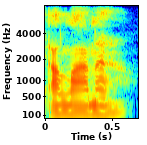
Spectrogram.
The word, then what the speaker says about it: Alena: Mine's um Alena cuz I say Alana.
